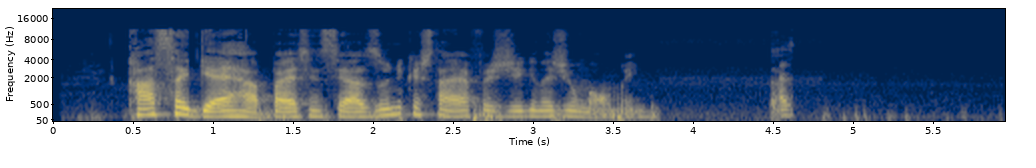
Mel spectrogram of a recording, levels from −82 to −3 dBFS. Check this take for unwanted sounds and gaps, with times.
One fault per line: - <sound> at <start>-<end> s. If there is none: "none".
- laugh at 4.5-4.6 s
